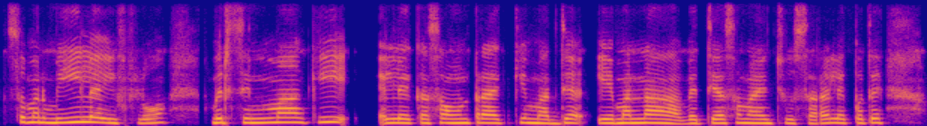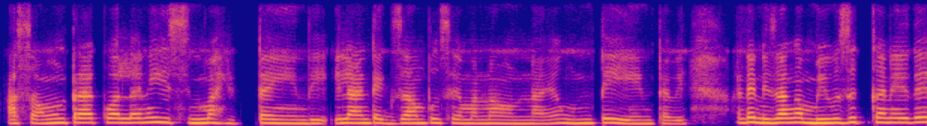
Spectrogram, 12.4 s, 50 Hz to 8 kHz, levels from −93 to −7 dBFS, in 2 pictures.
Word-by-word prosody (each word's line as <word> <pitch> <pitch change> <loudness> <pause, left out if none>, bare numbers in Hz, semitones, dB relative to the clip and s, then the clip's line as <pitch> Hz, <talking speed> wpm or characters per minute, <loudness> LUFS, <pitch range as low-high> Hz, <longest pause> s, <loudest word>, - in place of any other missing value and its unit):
So, - - -6
మరి 285 -2 +1
మీ 280 - +1 0.2
లైఫ్‌లో 250 -3 -2 0.4
మీరు 270 -1 +2
సినిమాకి 290 +3 +1 0.4
లేక 250 -1 0
సౌండ్ 255 -1 +2
ట్రాక్‌కి 255 0 -1
మధ్య 235 +2 -1 0.3
ఏమన్నా 255 +1 +3 0.2
వ్యత్యాసంనేది 245 +1 0
చూసారా? 235 0 -3
లేపోతే 250 +2 -3 0.4
ఆ - - -1
సౌండ్ 250 +3 0
ట్రాక్ 275 0 +2
వల్లనే 275 +2 +1
ఈ - - -3
సినిమా 255 +1 +2
హిటయింది. 230 0 -2
ఇలాంటి 255 0 +2
ఎగ్జాంపుల్స్ 245 +2 -1
ఏమన్నా 230 0 -2
ఉన్నాయా? 220 +3 -5
ఉంటే 240 +3 +1
ఏంటవి? 220 -1 -6 0.3
అంటే 295 +3 +4
నిజంగా 275 +2 +5
మ్యూజిక్ 280 +3 +2
అనేదే 280 +2 +1
255 Hz, 150 wpm, -24 LUFS, 240-275 Hz, 0.4 s, నిజంగా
